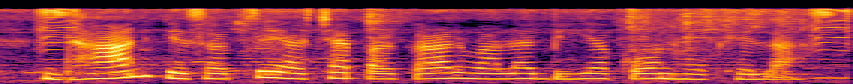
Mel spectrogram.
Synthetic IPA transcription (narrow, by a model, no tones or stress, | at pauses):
d̪ʱjaːnkesəbseətːʃʰapɾəkaːɾʋaːlabijakɔːnɦokʰeːla̰ː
